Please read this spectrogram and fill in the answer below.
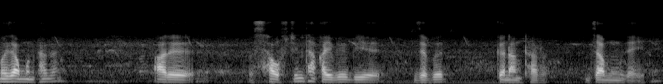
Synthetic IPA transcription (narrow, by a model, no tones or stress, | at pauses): mɯzaŋmɯnkʰaɡɯn | aɾɯ | sawstintʰakʰajbɯbije | zebɯt̚ | ɡ̥ɯnaŋtʰaɾ | zamuŋza̰jbɯ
